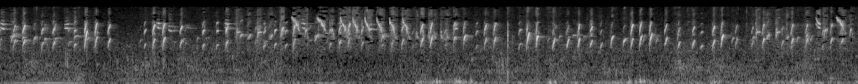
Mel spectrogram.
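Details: European goldfinch song for listening and training birds: fast, liquid twittering of high, tinkling chirps that run without pause, bright trills and short buzzy notes woven through, with a faint low rumble beneath.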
